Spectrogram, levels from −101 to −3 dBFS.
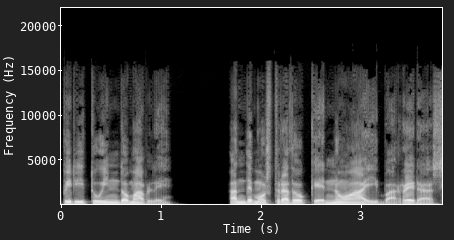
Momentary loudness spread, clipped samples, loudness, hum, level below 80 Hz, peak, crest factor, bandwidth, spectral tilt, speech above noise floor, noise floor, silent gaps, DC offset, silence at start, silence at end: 5 LU; under 0.1%; -17 LUFS; none; -38 dBFS; -2 dBFS; 16 dB; 15.5 kHz; -6.5 dB/octave; 71 dB; -87 dBFS; none; under 0.1%; 0 s; 0 s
